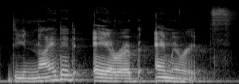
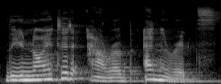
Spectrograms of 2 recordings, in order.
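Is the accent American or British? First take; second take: American; British. First: It is said in an American accent. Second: It is said in a British accent.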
